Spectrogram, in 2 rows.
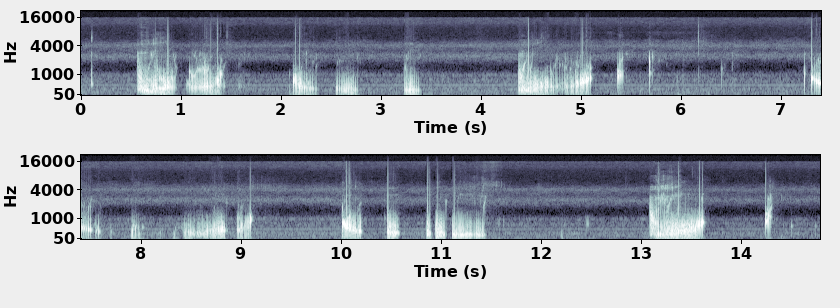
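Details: A female subject's stomach growling (borborygmi) from a 4-minute recording: repeated gurgling, rumbling bursts of varying length separated by quiet gaps.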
